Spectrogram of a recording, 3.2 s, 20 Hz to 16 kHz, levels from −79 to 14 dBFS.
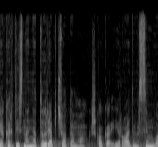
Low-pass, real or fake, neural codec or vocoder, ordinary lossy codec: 14.4 kHz; fake; vocoder, 44.1 kHz, 128 mel bands, Pupu-Vocoder; MP3, 96 kbps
